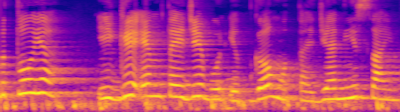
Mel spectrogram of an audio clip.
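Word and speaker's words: idgham mutajanisain: Idgam mutajanisain. Cara bacanya harus dileburkan. Jadi dalnya kalau dicontoh itu dalnya tidak dibaca ya. Masuk ke dad. Kalau ini tanya yang tidak dibaca masuknya ke dal.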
